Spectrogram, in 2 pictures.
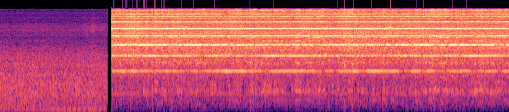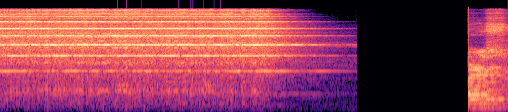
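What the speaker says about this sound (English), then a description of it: "The ship's alarm signal is sounded by continuous ringing of ship's electrical bell or the continuous sounding of ship's horn." A ship's general alarm on board: an electric bell rings continuously and loudly for about seven seconds, then cuts off and decays, followed by a brief silence and a short burst of another sound at the end.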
